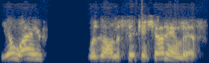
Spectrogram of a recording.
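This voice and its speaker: A man's voice: very high voice, wildly swooping pitch, normal speed, creaky, no echo. Indignant man on a tinny phone line. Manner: indignant, repeats himself insistently. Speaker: church deacon receiving a phone call. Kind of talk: heated phone argument.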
